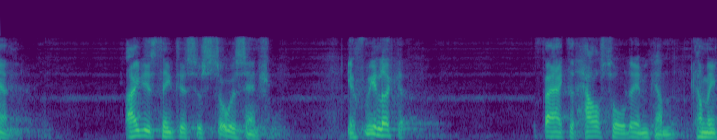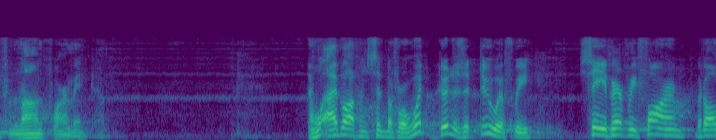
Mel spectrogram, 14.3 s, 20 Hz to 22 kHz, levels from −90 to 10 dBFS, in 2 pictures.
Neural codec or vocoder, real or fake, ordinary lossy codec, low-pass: codec, 24 kHz, 3 kbps, HILCodec; fake; AAC, 48 kbps; 7.2 kHz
